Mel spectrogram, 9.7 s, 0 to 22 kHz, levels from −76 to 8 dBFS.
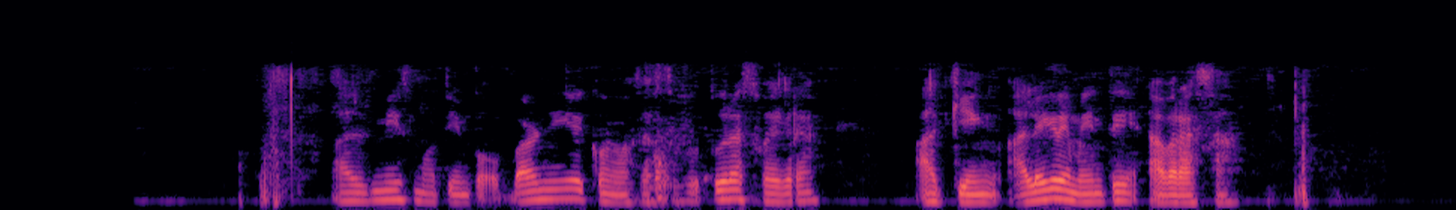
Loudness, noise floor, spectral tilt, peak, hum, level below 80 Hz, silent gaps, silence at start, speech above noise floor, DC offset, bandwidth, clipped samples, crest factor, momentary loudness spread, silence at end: -25 LUFS; -70 dBFS; -6 dB/octave; -2 dBFS; none; -64 dBFS; none; 1.75 s; 45 dB; under 0.1%; 7.6 kHz; under 0.1%; 26 dB; 15 LU; 1 s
